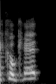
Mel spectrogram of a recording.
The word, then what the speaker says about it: Coquette: Is it Kill My Coquette? Am I pronouncing it right? Yeah, coquette is French for flirt.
